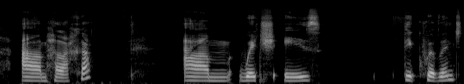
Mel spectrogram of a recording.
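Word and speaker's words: halakha: One, Jewish people performed halaka, I think is how it's pronounced. Um, halaka.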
